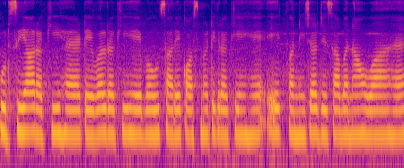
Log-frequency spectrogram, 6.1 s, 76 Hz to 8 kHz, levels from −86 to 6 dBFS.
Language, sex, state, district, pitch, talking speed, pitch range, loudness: Hindi, female, Chhattisgarh, Raigarh, 195 Hz, 170 wpm, 190-200 Hz, -14 LUFS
